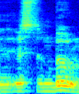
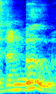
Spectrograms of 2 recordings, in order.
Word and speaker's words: Istanbul: into the modern day Istanbul, of course, And it's actually the correct pronunciation is Istanbul, not Istanbul, but it's actually Istanbul, which means the ruler of the city of the star.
